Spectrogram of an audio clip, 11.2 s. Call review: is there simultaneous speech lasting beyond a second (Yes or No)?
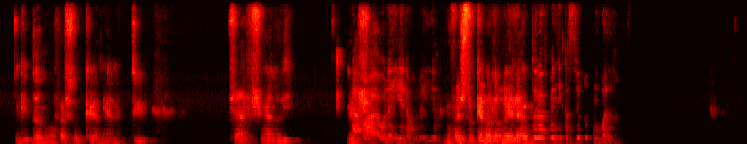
No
